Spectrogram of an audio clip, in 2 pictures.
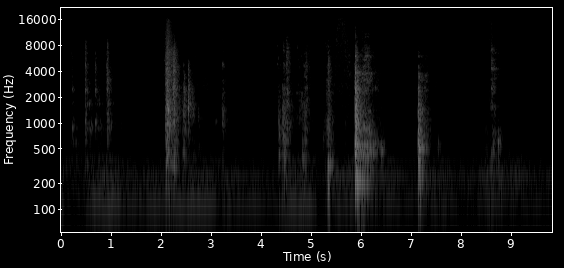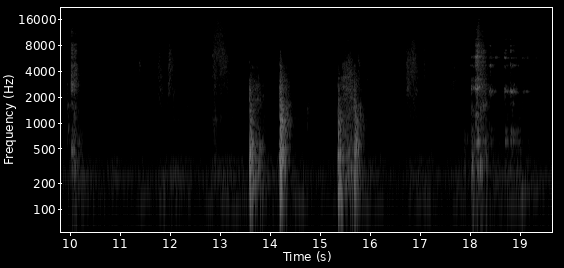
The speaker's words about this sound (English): This is a nice time to give your noodles a little bit of a stir. We'll make sure they're all taking a nice bath in that hot water.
